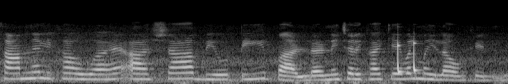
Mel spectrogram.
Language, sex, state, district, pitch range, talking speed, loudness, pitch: Hindi, female, Haryana, Jhajjar, 220-260 Hz, 165 wpm, -19 LUFS, 245 Hz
